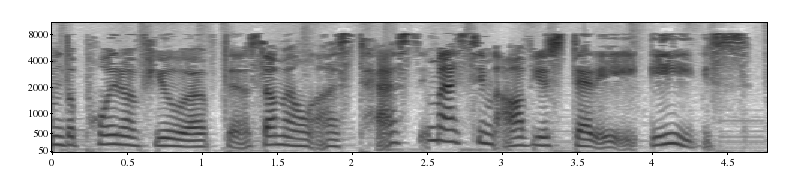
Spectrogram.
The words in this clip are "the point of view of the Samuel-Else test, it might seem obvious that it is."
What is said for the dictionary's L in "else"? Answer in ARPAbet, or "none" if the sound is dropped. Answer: none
